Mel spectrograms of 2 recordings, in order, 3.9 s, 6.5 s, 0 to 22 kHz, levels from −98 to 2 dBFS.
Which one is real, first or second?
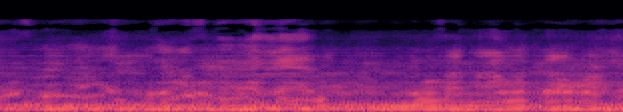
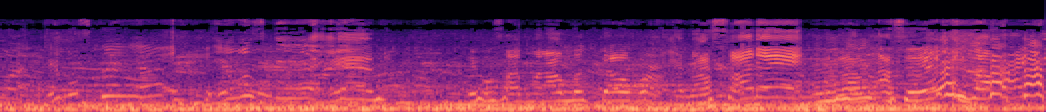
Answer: second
